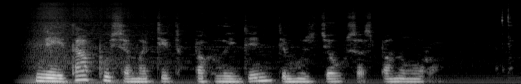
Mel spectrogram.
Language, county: Lithuanian, Panevėžys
